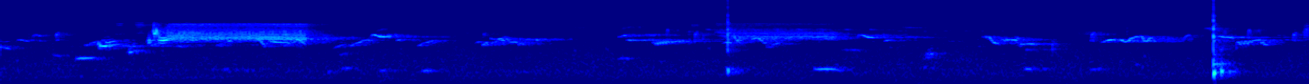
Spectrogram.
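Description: Faint songbirds singing and chirping, with many short whistled notes and two longer rasping trills, one about a second in and one near four seconds. There are a couple of sharp clicks, one near the end.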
